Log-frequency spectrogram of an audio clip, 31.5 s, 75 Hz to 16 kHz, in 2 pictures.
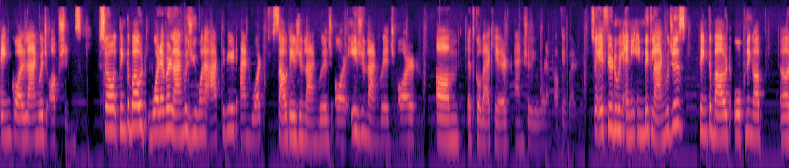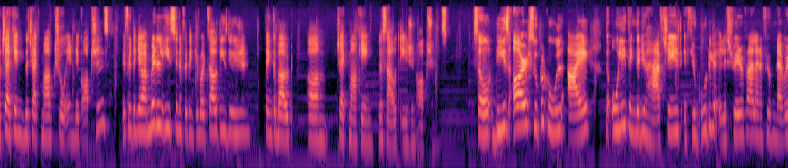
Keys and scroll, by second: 13.9 super+Tab, 17.1 super+Tab, 20.3 super+Tab.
